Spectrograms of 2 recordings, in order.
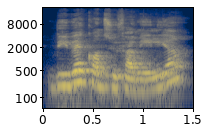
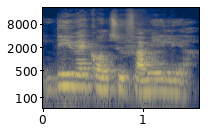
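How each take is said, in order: First: The voice rises at the end. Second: The voice falls at the end. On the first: It asks whether you live with your family. "Your voice goes up" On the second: It states that he lives with his family. "So if I said he lives with his family"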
